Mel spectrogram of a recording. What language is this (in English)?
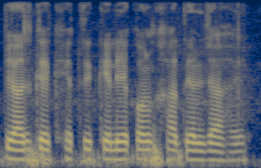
Magahi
